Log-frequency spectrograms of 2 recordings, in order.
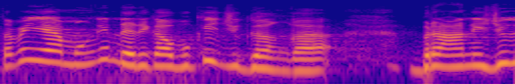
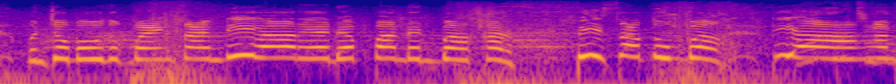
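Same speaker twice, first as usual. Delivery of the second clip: loud, high, fast hype commentary; excited play-by-play; 6 semitones higher, 5 dB louder than usual. Acted. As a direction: call the teamfight at full volume.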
